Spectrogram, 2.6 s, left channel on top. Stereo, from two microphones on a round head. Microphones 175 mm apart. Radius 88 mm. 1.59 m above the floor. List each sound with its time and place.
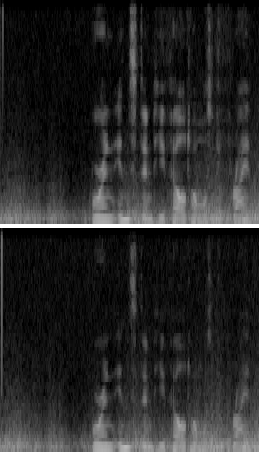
0.9 s a man speaking: 70° left (ahead or behind); by 2.5 s 65° left (ahead or behind)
